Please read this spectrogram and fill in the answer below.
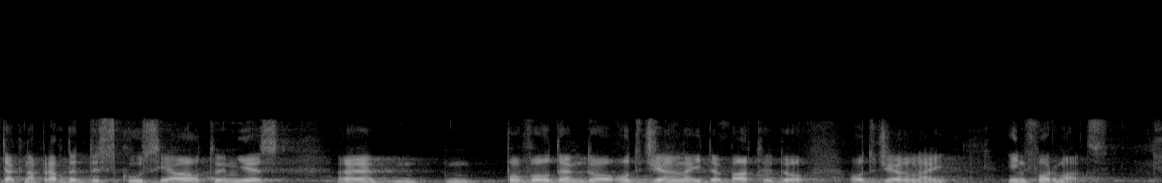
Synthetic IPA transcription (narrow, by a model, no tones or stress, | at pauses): it̪aknapɾavd̪ɛd̪ɘskusʲjaɔt̪ɘmjɛst̪ | pɔvɔd̪ɛmd̪ɔʔɔd̪d͡ʑɛlnɛjd̪ɛbat̪ɘd̪ɔɔd̪d͡ʑɛlnɛj | infɔɾma̰t̪sʲji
